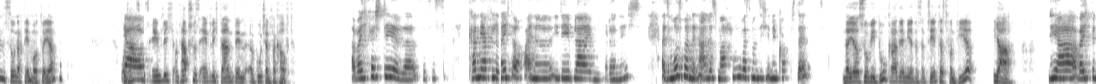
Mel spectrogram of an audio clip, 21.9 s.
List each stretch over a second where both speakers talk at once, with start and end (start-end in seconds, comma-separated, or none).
none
